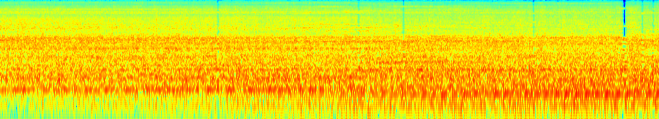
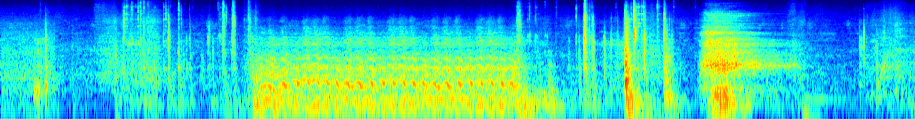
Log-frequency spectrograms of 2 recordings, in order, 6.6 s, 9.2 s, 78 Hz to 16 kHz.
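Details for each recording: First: 3/4-ton 4WD square-body GM Suburban V8, long off the road, started after jiggling the ICM wire: steady, even engine hum without stumbling or misfire; running cleanly, not yet warmed up. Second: Square-body 3/4-ton 4WD Suburban V8 with a replaced ECM: the starter spins evenly for about three seconds but it never catches. The distributor signal isn't reaching the injectors.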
